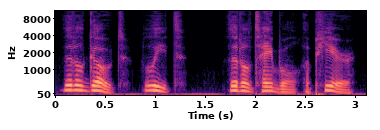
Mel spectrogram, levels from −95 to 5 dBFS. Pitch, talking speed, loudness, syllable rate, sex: 150 Hz, 115 wpm, -17 LUFS, 4.3 syllables/s, male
